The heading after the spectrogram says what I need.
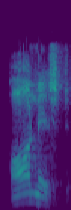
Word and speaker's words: honest: And if you take mute H, honest, not honest. Honest, H is silent, we have to say an, not a.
